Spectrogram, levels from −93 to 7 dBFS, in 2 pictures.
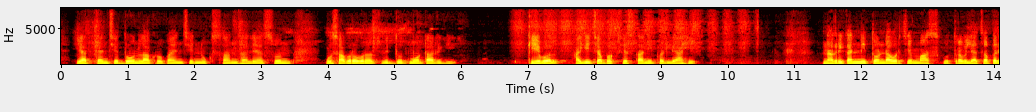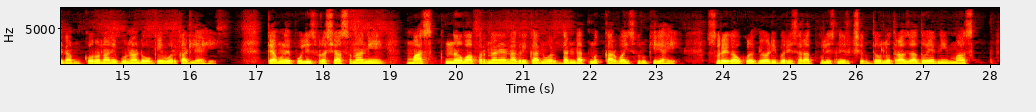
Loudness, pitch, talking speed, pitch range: -19 LUFS, 155 Hz, 95 wpm, 150-160 Hz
